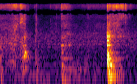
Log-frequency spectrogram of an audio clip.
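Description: Cardboard and a vinyl record sleeve rubbing and sliding as a record is pulled from its cardboard mailer and laid on the table, with a short thump near the end.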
